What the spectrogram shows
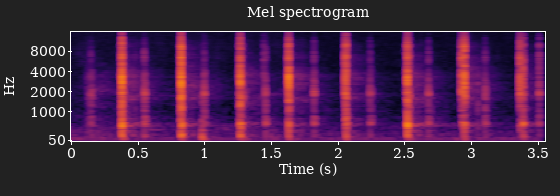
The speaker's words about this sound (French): Elle appuya sur tous les boutons.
